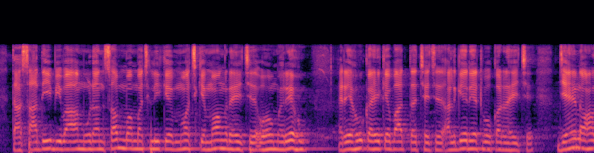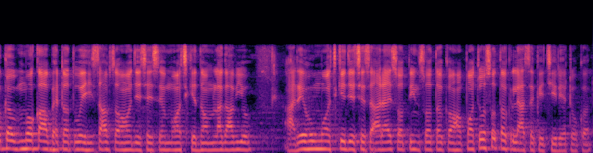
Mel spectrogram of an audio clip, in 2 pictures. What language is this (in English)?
Maithili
